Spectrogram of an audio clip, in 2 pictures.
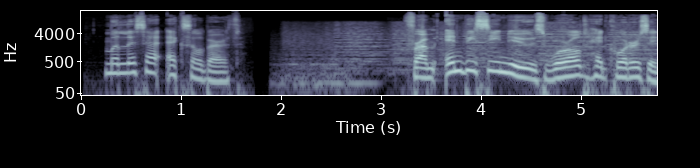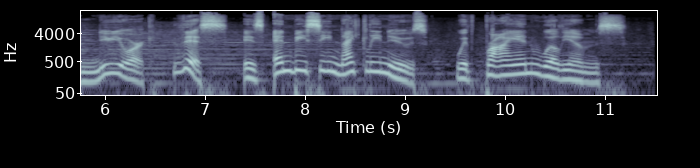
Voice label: News Open; NBC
